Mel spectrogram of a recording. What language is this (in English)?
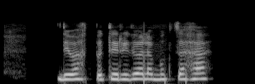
Pashto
